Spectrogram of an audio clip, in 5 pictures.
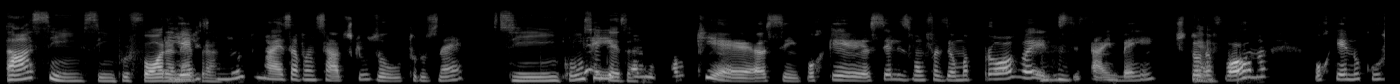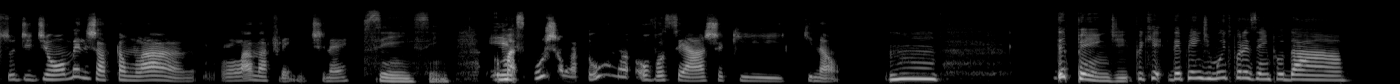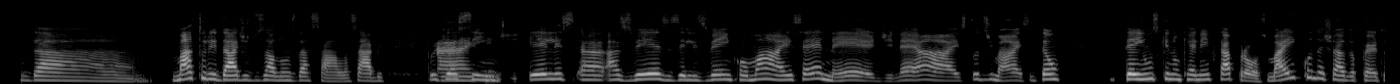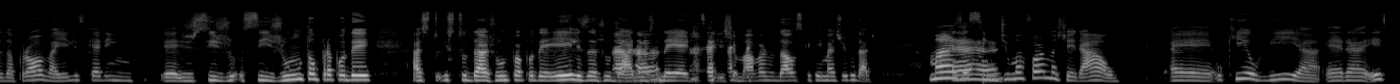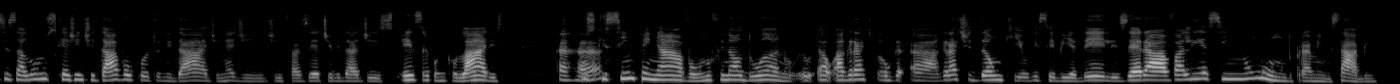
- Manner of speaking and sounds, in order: tapping; laugh
- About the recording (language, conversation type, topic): Portuguese, podcast, O que te dá orgulho na sua profissão?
